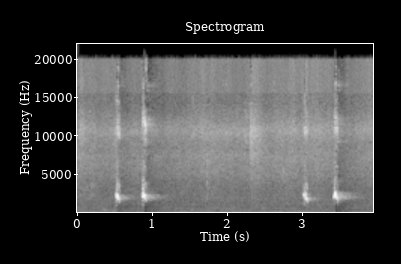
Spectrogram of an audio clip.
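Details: Yellow-vented bulbul singing actively, a lure for other bulbuls: two quick pairs of bright, clipped chips about two and a half seconds apart against faint steady hum.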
